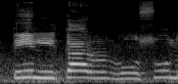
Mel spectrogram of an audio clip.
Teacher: کاف کو را کے ساتھ ملائیں گے کیونکہ را مشدد ہے، مشدد حرف اپنے پہلے والے حرف کے ساتھ مل کر پڑھا جاتا ہے۔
